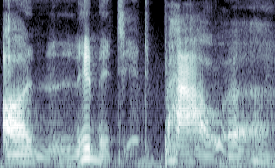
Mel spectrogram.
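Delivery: slow, hammed-up Palpatine menace; dramatic villain voice. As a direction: drag it out like an evil emperor. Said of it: "The way he said that".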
